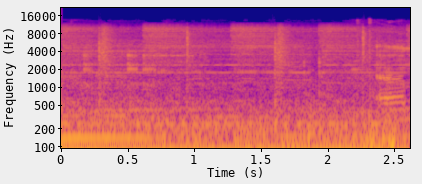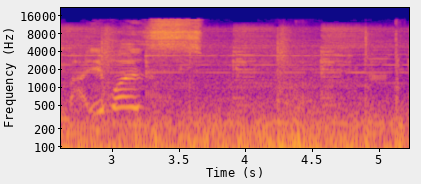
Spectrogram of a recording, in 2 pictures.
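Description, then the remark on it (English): Steady road rumble from inside a moving vehicle as it drives past a truck, the noise swelling as the truck goes by, with a brief hiss near the middle. A voice speaks a couple of words under the noise. “Driving past a truck here, you probably hear that.”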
